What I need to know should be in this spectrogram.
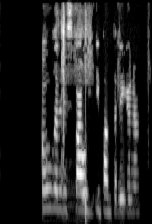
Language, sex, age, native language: Icelandic, female, 20-29, Icelandic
